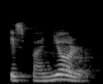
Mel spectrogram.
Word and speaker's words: español: Exemple, professor, espagnol. D'accord? Donc là, c'est sor et ñol qui sont accentués.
